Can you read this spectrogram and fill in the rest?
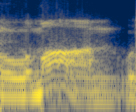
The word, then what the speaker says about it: Le Mans: And Le Mans, with that silent S, the Rolex marketing department, as small as it was in 1963, said, you know what, that could turn off the American market.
